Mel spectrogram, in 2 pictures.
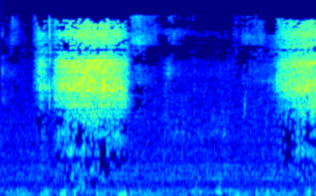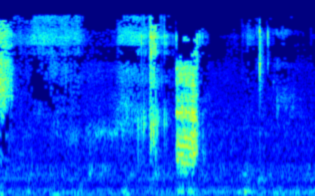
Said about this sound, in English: So, oh, good smoke. And no, guys, this is not a cigarette. It's a, it's a vape, as you can tell from the noise.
